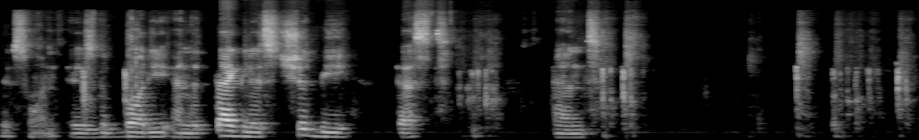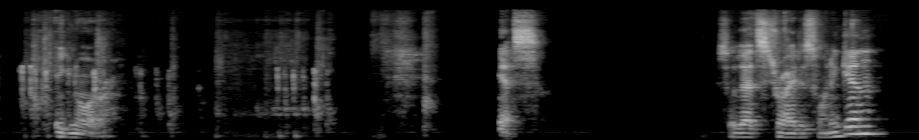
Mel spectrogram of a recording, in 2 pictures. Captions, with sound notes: This one is the body and the tag list should be test and ignore. (keyboard clicks) Yes, so let's try this one again.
